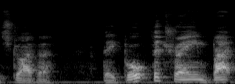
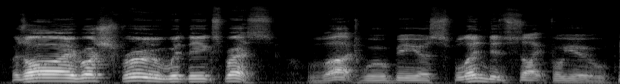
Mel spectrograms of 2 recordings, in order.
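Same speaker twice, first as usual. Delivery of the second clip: loud proud engine brag; boastful Gordon; 8 dB louder than usual. Acted. Proud engine boasting to little Edward. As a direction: brag grandly, chest out. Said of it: "he boasted".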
